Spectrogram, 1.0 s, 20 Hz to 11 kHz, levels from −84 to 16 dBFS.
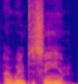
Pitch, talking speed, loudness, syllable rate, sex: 140 Hz, 305 wpm, -13 LUFS, 5.7 syllables/s, male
